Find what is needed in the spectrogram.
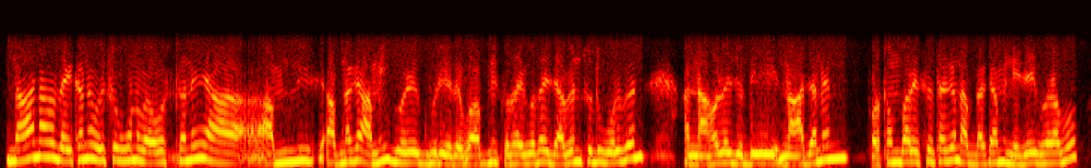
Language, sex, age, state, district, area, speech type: Bengali, male, 18-30, West Bengal, North 24 Parganas, rural, conversation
